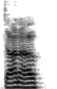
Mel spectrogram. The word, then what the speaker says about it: Donahoe: Yeah, Donahoe.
